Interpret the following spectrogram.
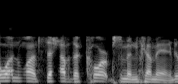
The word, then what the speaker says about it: corpsman: JD like saying something about like you don't pronounce the s in in Corman oh yeah no no one wants to have the corpsman come in be like don't worry I'm calling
